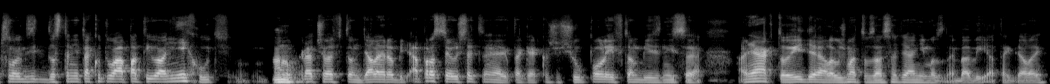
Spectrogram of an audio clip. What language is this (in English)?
Czech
